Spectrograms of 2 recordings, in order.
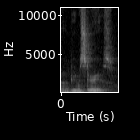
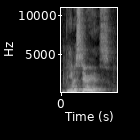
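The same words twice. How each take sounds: First: It is said in a mysterious, withholding way. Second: It is said in a plain, open way. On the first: The speaker calls it right. "Let me try that again" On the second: The speaker calls it wrong. "I said that in a very non-mysterious way"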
